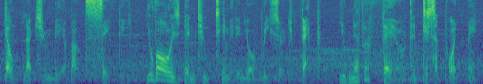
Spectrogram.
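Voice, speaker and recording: An actor playing a cranky, arrogant old gnome-like inventor in a fantasy video game, barking with impatient scorn. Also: male voice, low voice, big pitch swings, moderate pace, few pauses. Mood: irritated. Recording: clear music underneath.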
